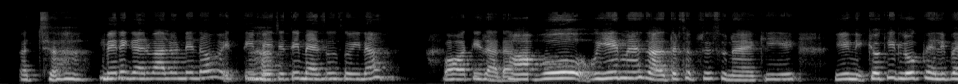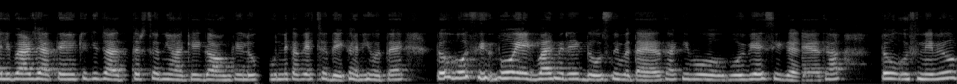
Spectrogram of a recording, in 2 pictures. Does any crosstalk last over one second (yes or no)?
no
